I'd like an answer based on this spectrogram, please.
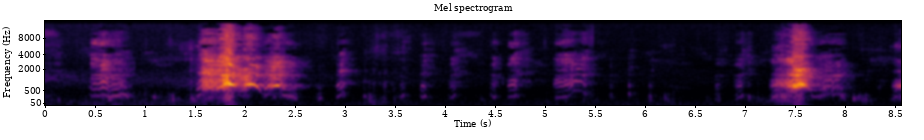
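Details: Dogs of the Standard Bull Terrier and American Bulldog breeds; two loud, harsh barking bursts, the first a rapid double-triple bark near two seconds, the second a single sharp bark later, with faint soft noises between.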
